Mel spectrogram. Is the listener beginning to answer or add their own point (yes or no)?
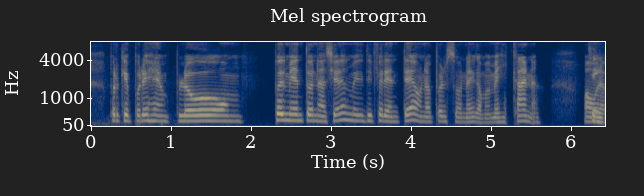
no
